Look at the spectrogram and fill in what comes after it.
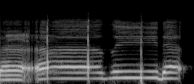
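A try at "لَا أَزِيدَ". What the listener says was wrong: Kenapa A-nya panjang? Ayo, nggak ada yang manjangin.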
